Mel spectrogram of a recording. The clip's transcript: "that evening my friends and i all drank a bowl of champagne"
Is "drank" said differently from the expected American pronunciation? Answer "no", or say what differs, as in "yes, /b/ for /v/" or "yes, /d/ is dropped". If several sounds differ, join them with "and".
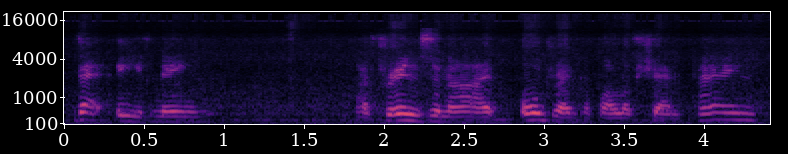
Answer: no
